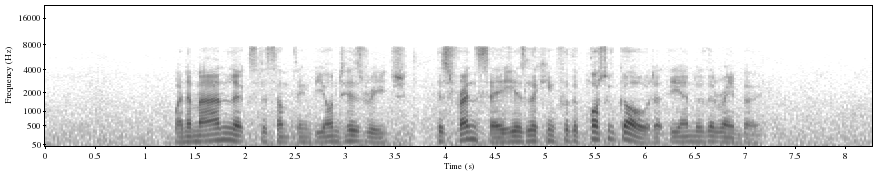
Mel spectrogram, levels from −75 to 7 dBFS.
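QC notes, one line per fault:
0.0–1.30 s, 3.68–3.92 s, 7.16–8.28 s: comfort noise in place of the background. Before "a man looks for", between "beyond his reach" and "friends say he is", and at the end, the room background gives way to a smooth, featureless hiss about 2 to 4 dB quieter. This is likely discontinuous transmission, with the receiver synthesising noise during the pauses. Unlike real room noise, which sits about 23 dB under the speech, it has no texture and switches at the speech edges.
2.30–2.32 s: sound dropped by the voice detector. Between "a man looks for" and "beyond his reach", about 10 ms of real sound is swapped for a brief patch of steady noise, likely because the detector mistook the sound for background. Unlike a packet-loss gap, it is filled with noise rather than silence or a repeat. The sound returns once the detector retriggers.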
